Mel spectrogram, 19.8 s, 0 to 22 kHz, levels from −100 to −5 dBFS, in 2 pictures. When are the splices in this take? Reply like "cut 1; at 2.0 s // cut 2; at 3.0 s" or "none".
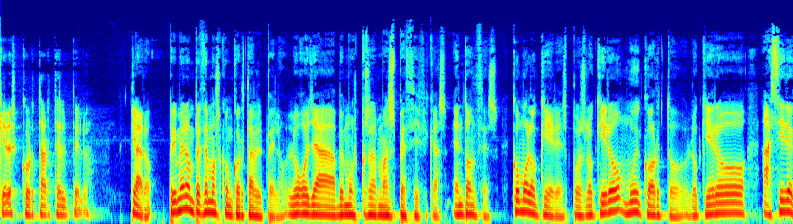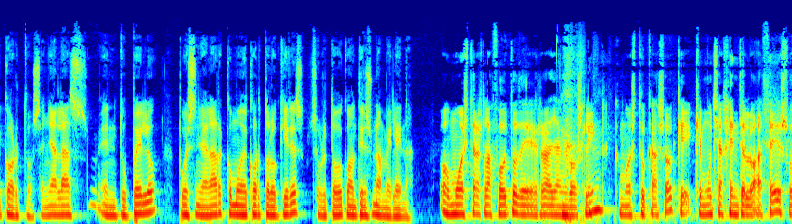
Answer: cut 1; at 6.3 s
